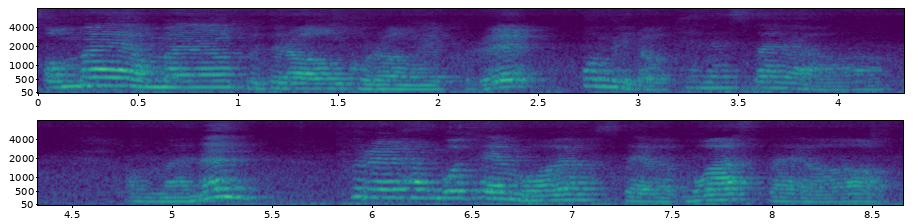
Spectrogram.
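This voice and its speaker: A woman's voice: medium pitch, very animated, measured pace, mellow. A woman reading a picture book aloud to a small group, telling it expressively and asking the listeners questions. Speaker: picture book reader at a book club. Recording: echoey room, distant mic, faint hiss.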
